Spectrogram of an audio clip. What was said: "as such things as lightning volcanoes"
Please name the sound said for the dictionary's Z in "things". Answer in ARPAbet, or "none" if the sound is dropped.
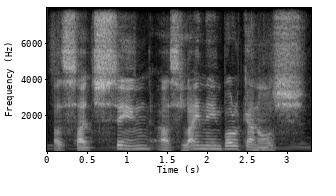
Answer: none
